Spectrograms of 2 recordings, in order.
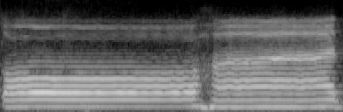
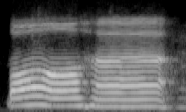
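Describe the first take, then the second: First: Both vowels are drawn out long. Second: Both vowels are held only briefly. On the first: The speaker calls it wrong. "Atau panjang semua" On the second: The speaker calls it right. "dibaca dua harokat"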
